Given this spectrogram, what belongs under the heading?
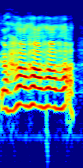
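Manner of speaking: loud, high mock "ha ha ha"; hammed-up staccato laughter; acted laugh. Woman telling friends about a crude remark, high mock laugh.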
